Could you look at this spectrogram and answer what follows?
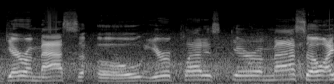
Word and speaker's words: Uroplatus: that was just described this year it's a europlus gamas uroplatus gaso I said it right yeah yeah yeah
